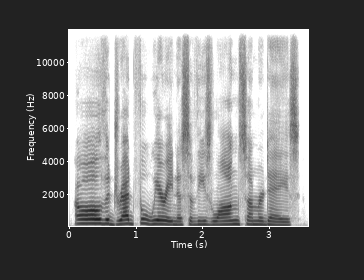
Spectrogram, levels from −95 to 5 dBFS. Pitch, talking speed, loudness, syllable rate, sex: 220 Hz, 150 wpm, -17 LUFS, 4.2 syllables/s, female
